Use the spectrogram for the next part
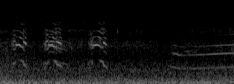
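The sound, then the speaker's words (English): Gulls swooping in the sky above a sandy beach with dunes give three quick, shrill calls in a row, then a thinner drawn-out cry trails off, all over a steady low rumble of wind and surf from waves crashing on the shore. “And you can hear the sound of gulls swooping in the sky above.”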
